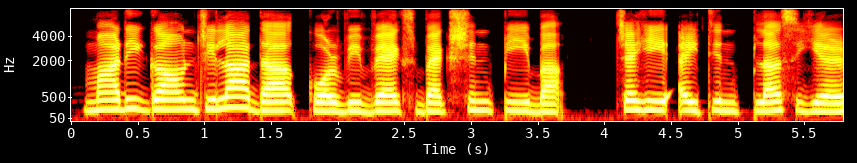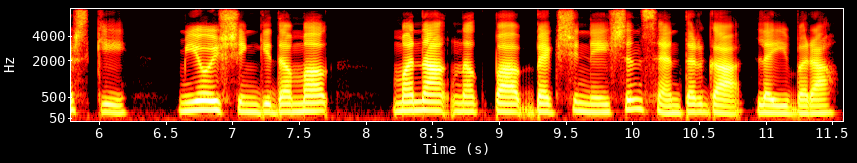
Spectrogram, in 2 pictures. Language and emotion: Manipuri, neutral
